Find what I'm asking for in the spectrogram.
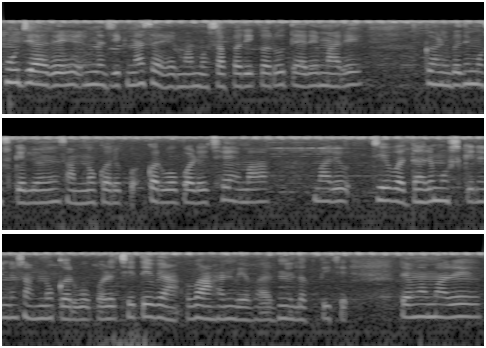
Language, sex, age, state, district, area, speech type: Gujarati, female, 18-30, Gujarat, Ahmedabad, urban, spontaneous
